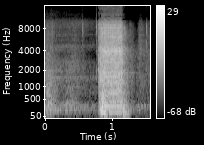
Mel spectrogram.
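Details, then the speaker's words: 2011 Ford Expedition door lock actuator with stripped internal gears, before its second replacement with a Ford part: short buzzing whirs with gear chatter and no lock thunk when locking or unlocking. "it's like basically the gears inside of it are stripped out so anytime we try to lock the doors or unlock the doors just goes"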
